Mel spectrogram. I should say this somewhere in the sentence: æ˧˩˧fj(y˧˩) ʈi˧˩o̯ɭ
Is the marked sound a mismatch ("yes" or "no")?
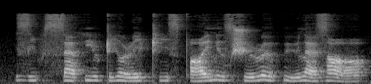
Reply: no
